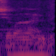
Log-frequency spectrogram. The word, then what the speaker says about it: Siobhan: Siobhan, I always call it Siobhan because that's the Scottish way of pronouncing it, Siobhan.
